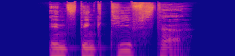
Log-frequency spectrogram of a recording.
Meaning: inflection of instinktiv: 1. strong/mixed nominative/accusative feminine singular superlative degree 2. strong nominative/accusative plural superlative degree
- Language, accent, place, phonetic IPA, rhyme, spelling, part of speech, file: German, Germany, Berlin, [ɪnstɪŋkˈtiːfstə], -iːfstə, instinktivste, adjective, De-instinktivste.ogg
